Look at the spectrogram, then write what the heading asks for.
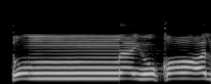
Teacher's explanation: میم مشدد کا قاعدہ ہے، ایک الف کا غنہ ہوگا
